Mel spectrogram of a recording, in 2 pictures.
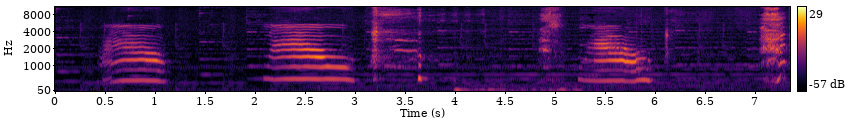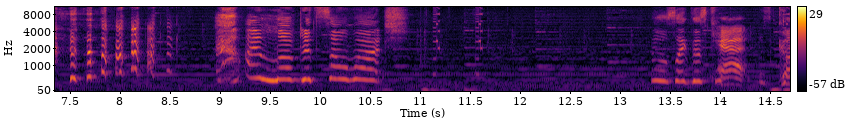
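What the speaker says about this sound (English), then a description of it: "goddamn cat." A cat meows repeatedly, a string of short, fairly close cries arriving in uneven bursts, some rising and drawn out, over a quiet background.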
